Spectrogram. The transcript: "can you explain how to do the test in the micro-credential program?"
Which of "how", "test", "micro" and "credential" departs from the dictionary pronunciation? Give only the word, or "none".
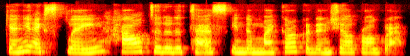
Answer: none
